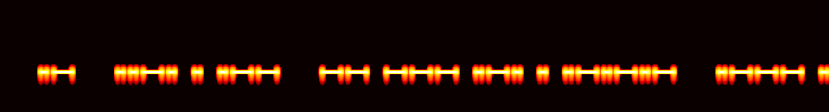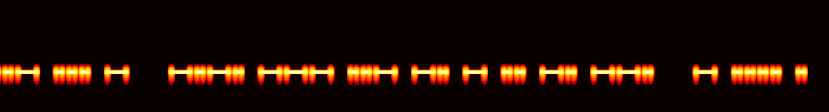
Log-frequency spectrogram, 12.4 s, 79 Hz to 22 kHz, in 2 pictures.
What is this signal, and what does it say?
Morse code, heard as a keyed tone, about 25 wpm, 600 Hz. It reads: A FEW MORE. JUST COUNTING THE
